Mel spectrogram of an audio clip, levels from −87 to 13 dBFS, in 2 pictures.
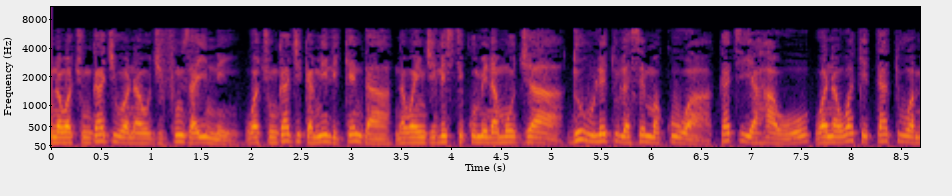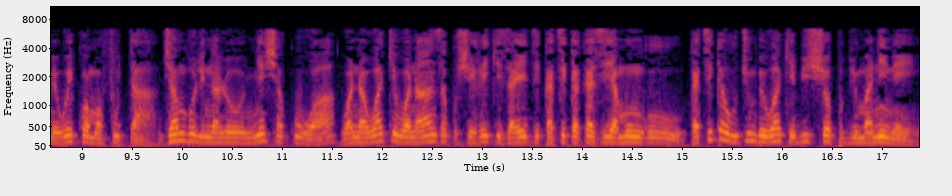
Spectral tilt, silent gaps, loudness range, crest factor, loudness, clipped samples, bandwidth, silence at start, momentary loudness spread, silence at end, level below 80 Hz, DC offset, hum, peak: -6 dB/octave; none; 3 LU; 18 dB; -19 LUFS; under 0.1%; 6.6 kHz; 0 s; 6 LU; 0 s; -46 dBFS; under 0.1%; none; 0 dBFS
